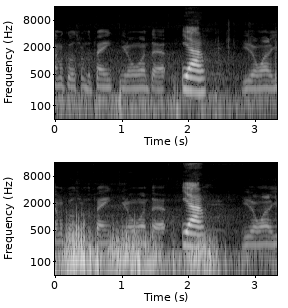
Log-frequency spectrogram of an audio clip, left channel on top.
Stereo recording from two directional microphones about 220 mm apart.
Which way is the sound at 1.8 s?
10° left (ahead or behind).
